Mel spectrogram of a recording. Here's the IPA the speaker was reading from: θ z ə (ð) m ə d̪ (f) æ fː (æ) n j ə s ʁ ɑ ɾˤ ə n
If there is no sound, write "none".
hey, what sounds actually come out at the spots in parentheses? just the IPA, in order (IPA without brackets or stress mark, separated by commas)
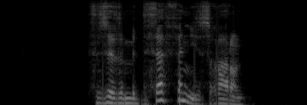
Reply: ð, θ, æ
